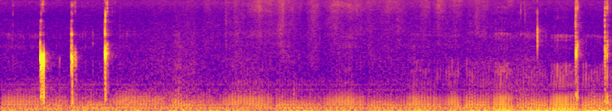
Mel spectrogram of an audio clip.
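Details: Sphynx cat purring during cuddles, drifting toward sleep. A continuous deep, throbbing purr is heard, with three sharp clicks at the start and a few more near the end.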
